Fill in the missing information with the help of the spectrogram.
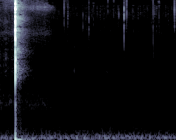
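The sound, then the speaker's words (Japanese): A lighter is flicked once to light a cigarette held in the left hand: a single sharp click with a short hissy tail that fades within half a second, leaving only a low steady background rumble. “タバコを左手に持ったまま火をつける。”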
